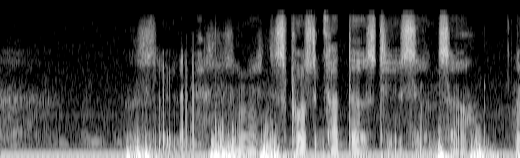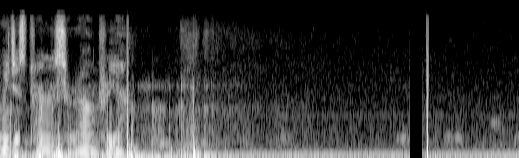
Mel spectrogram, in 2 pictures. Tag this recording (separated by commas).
Speech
